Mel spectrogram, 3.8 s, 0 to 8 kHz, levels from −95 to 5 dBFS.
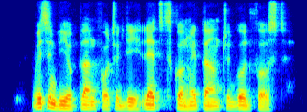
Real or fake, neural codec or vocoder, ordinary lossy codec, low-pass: fake; codec, 16 kHz, 0.8 kbps, ZipCodec; none; none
